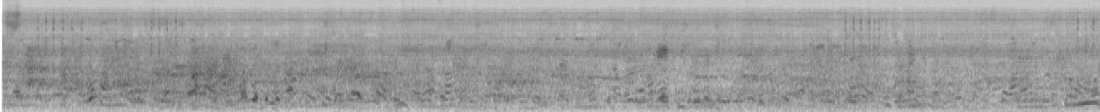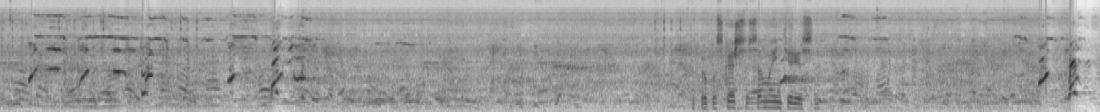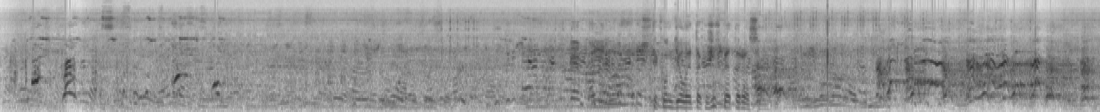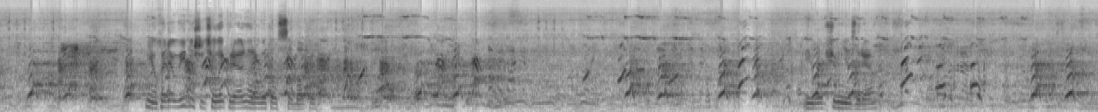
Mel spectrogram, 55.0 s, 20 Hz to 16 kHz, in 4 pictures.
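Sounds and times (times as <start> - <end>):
dog whining and yipping: 14.1 - 17.8, 23.5 - 25.0, 26.4 - 30.4, 44.4 - 47.4, 48.5 - 54.7
dog barking high-pitched: 38.5 - 47.5, 49.0 - 53.6, 54.2 - 54.9.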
